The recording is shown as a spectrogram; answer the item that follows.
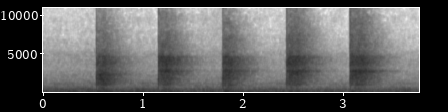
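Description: Five sharp strikes from a small hammer, each snapped at the end of the swing while forging a washing-pole katana, evenly spaced and close, ringing briefly after each blow with no talk.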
